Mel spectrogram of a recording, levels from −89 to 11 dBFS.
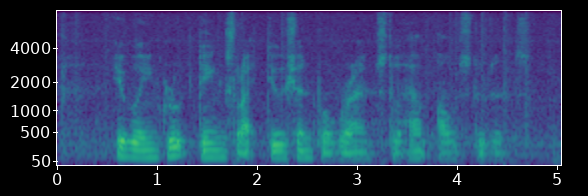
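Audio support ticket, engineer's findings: No system fault found in this speech clip; the room noise heard sits about 26 dB below the speech and belongs to the recording.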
